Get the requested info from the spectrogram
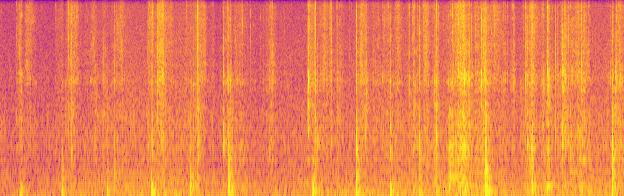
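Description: Small plastic spoon tapping and scraping in the compartment of a plastic candy-kit tray as powdered candy rice mix is stirred with water: a string of irregular light clicks and taps.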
